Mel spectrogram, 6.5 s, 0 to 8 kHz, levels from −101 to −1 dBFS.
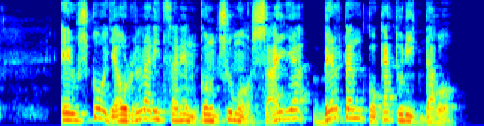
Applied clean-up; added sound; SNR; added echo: none; none; none; none.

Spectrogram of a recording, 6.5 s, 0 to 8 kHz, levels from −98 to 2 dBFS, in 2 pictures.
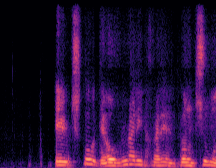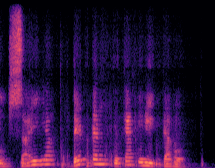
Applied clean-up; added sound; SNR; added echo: neural mask model DeepFilterNet 3.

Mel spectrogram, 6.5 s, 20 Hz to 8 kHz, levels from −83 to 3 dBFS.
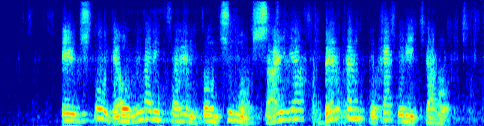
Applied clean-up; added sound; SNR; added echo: neural separator model SepFormer DNS4.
